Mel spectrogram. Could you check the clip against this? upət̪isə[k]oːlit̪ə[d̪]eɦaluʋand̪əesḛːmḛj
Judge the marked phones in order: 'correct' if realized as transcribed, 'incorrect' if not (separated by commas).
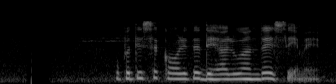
correct, correct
